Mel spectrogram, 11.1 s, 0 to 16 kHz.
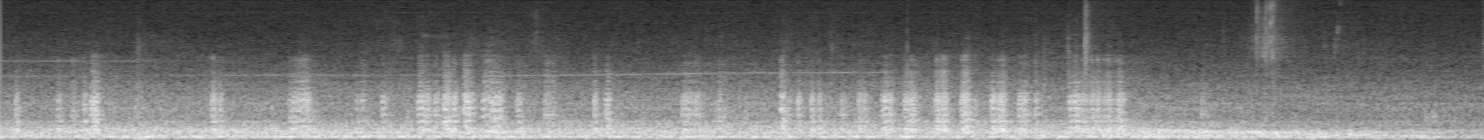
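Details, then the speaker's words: Tesla Model 3 about two years old, recorded outside while driving over bumps: irregular light clunks and rattles through road rumble; worn front upper control arm. "You guys, it sounds bad on the inside. Take a listen to the outside. It sounds almost even worse."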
